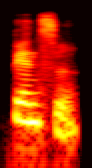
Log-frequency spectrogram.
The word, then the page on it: pencil: Indian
